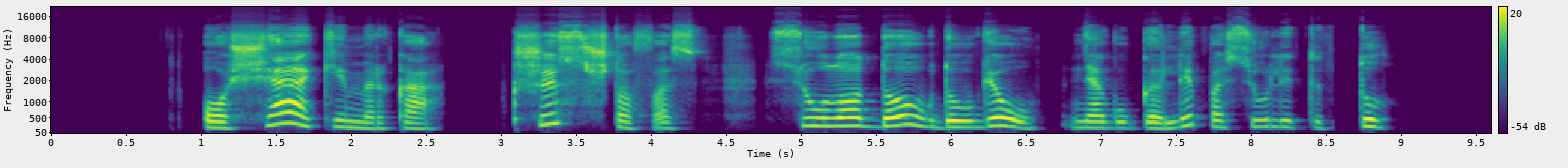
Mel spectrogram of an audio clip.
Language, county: Lithuanian, Vilnius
